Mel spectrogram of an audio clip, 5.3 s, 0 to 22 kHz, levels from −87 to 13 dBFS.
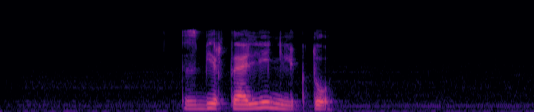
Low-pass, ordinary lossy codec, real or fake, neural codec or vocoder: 7.2 kHz; none; real; none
